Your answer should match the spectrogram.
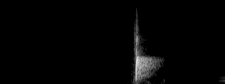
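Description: A single short pop sound effect for a logo intro animation, sharp at the start and dying away within a quarter second, a little past halfway through.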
